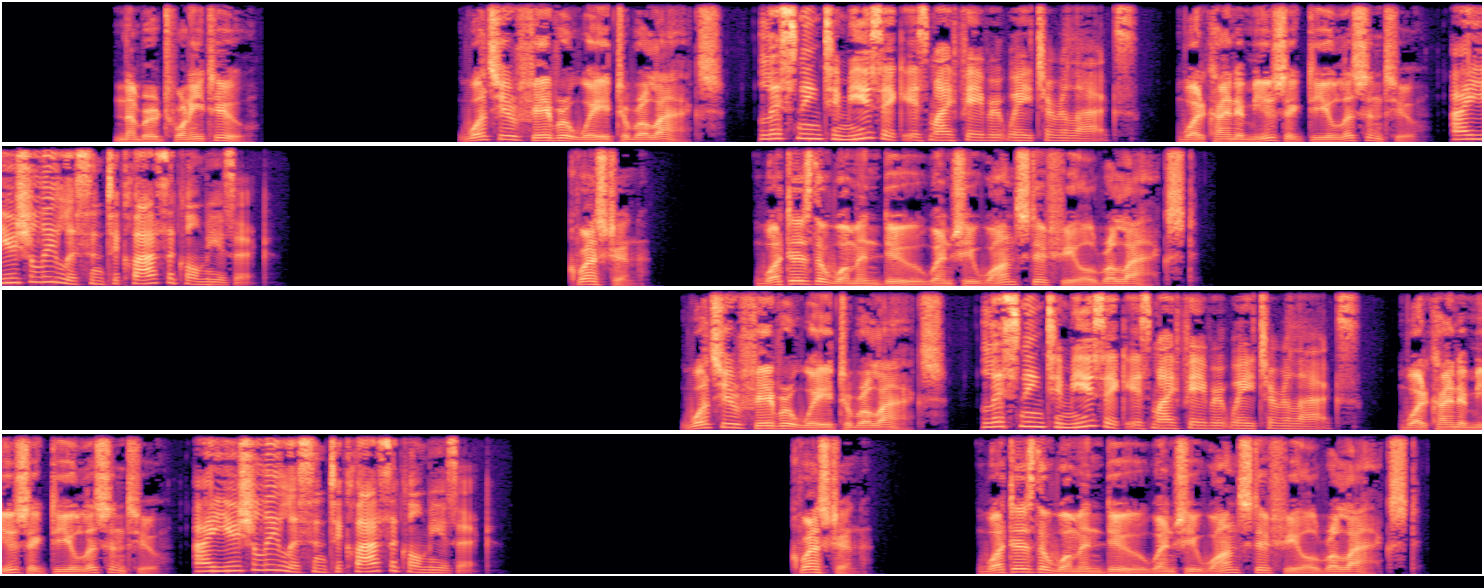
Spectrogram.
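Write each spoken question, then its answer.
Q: What does the woman do when she wants to feel relaxed?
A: She listens to music, usually classical music.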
